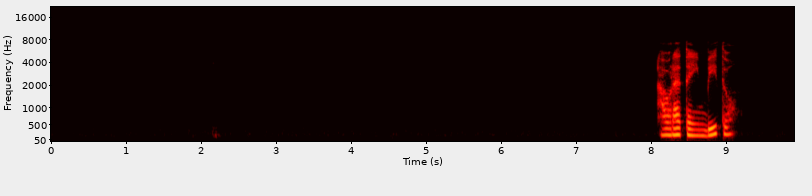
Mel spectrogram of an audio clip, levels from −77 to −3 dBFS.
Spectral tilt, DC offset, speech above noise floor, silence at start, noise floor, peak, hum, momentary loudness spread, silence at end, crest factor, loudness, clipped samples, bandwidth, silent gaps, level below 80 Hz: -5.5 dB/octave; under 0.1%; 42 dB; 8.1 s; -76 dBFS; -18 dBFS; none; 13 LU; 0.8 s; 26 dB; -35 LUFS; under 0.1%; 8 kHz; none; -86 dBFS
